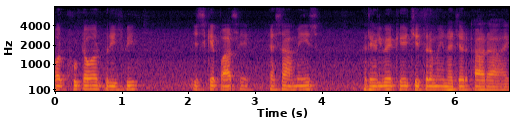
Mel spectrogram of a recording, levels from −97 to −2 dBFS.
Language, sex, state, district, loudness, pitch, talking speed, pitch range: Hindi, male, Bihar, Sitamarhi, -32 LUFS, 120 Hz, 165 wpm, 115-125 Hz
